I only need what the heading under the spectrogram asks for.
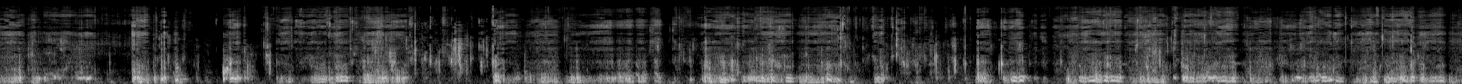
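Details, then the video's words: Pit Bull eating raw meat and chicken up close, steady low smacking chews and crunches, irregular bursts with occasional short pauses between mouthfuls. "ASMR MUKBANG PITBULL Ăn thịt gà và thịt sống"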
